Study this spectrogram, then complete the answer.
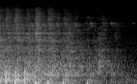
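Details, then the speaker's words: Craftsman 17-inch rear-tine tiller, 5hp horizontal Briggs, probably 90s, after fitting new carb diaphragm correctly: catches on second pull with quick rapid firing bursts that taper off; starts, but leaks gas, owner unsure if gasket or tank. "I didn't expect it to start on the second pull like that but you see what it's doing it's pulled the gas out and it's leaking gas down down through there"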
